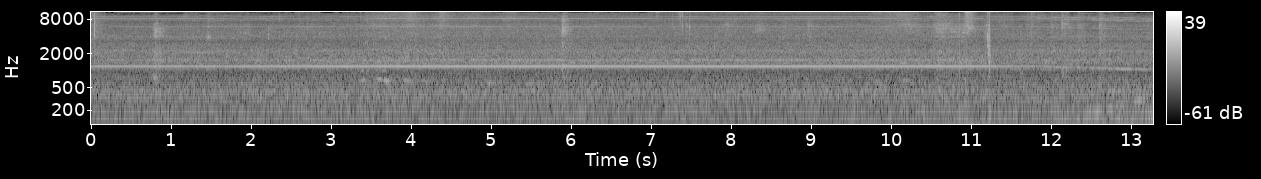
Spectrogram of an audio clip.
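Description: A hybrid city bus hums while standing still.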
